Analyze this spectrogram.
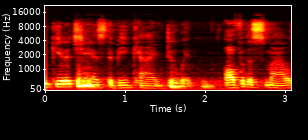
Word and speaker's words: Kynd: the host of The Kind Podcast, where kind is spelled K Y N D, and yes, it's spelled with a Y because kindness starts with you.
